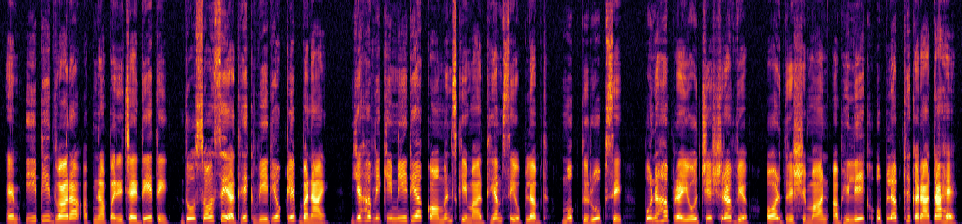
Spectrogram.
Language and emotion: Hindi, neutral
